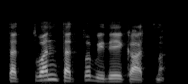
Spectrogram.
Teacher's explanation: since anuswara is followed by takara, additional nakara comes there when we join and chant tattvan tattva videkatma. That's how it is chanted, tattvan tattva videkatma.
